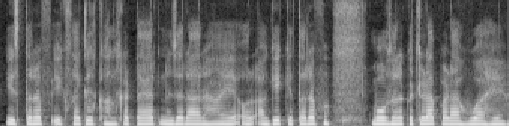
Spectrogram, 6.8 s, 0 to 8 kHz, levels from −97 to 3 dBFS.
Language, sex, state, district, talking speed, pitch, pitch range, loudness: Hindi, female, Uttar Pradesh, Lalitpur, 185 wpm, 195 Hz, 190-200 Hz, -15 LUFS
